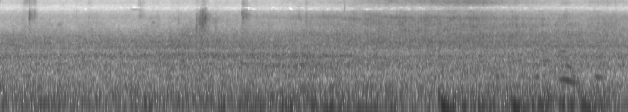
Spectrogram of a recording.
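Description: Steady city road traffic: cars and a van driving past, tyre and engine noise, with the low rumble growing louder in the second half.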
